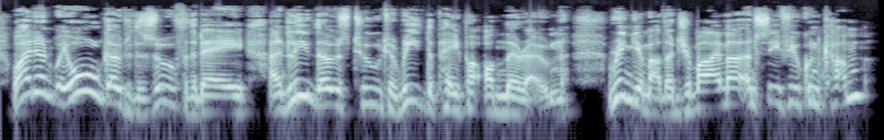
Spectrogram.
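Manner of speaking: high, lively granny voice; an eager grandmother, delighted by the news. Acted.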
